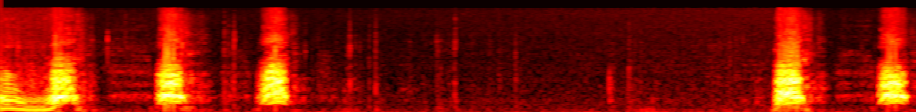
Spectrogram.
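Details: Groenendael dogs at play, guarding a resource: three sharp barks at a steady pace, then a silent gap and two more barks. A brief low rising tone opens the sequence.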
